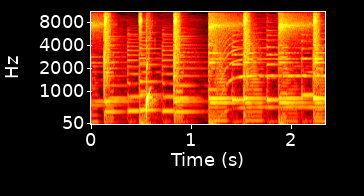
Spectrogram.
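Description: Upbeat background music with a steady beat. A short, sharp plop cuts in about half a second in, and a rising sliding tone follows a little past one second.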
